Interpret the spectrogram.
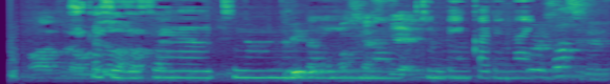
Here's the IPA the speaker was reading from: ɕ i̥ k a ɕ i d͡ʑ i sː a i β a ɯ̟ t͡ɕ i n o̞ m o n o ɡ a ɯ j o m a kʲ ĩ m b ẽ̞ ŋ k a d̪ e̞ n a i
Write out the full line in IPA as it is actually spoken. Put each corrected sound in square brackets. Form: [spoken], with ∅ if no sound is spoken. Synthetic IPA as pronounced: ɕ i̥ k a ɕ i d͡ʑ i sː a i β a ɯ̟ t͡ɕ i n o̞ m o n o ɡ a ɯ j o [n] a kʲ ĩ m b ẽ̞ ŋ k a d̪ e̞ n a i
